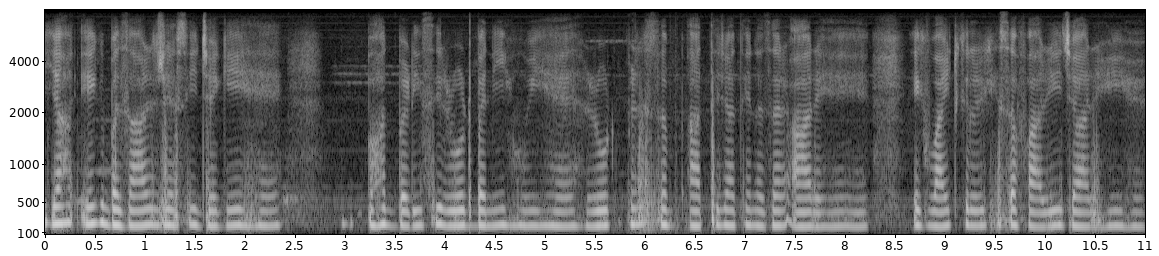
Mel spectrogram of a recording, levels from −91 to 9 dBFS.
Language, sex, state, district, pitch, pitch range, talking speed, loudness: Hindi, female, Bihar, Vaishali, 195 Hz, 190-205 Hz, 155 wpm, -20 LUFS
